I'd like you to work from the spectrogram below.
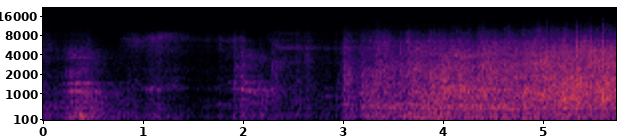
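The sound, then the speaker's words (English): Voices are heard briefly, then a burst of dense clapping starts about halfway through and grows steadily louder, continuing without a break until the end. “I don't mean to applaud.”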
